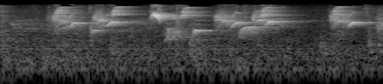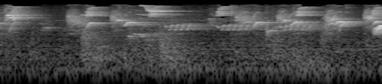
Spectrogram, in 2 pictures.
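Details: A caged decoy bird calls to lure wild birds, which still do not come in. Rapid, dense high chirps and short downslurred notes follow one another in quick overlapping bursts throughout, with a faint low hum underneath.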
